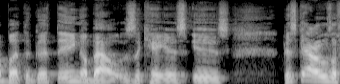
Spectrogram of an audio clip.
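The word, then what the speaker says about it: Zaccheaus: I heard them pronounce it Zacchaeus. on TV. Yeah, Yeah. Zacchaeus.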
